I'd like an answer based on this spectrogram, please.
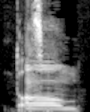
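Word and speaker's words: Dhalsim: Dalsum. How do you pronounce that? Dalsum? And Vega. Dalsum. Okay. Yeah. All right. So I was right. That's the way I always heard it. Dalsum.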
